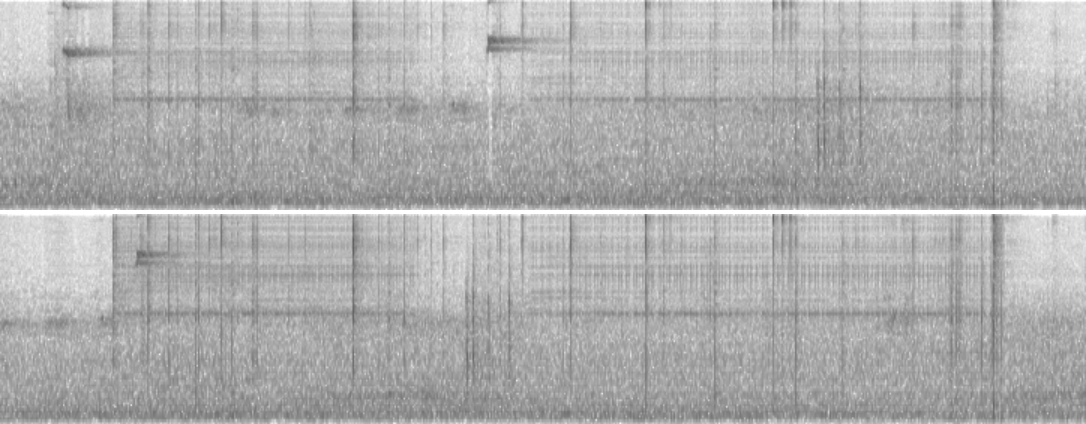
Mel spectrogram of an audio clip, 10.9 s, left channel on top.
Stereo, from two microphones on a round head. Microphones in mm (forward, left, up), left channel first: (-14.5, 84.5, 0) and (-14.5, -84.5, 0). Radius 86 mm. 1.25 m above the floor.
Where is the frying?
20° right (ahead or behind), 0.5 m.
